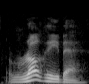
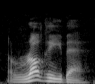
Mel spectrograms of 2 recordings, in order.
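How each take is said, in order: The two takes are said the same way.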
